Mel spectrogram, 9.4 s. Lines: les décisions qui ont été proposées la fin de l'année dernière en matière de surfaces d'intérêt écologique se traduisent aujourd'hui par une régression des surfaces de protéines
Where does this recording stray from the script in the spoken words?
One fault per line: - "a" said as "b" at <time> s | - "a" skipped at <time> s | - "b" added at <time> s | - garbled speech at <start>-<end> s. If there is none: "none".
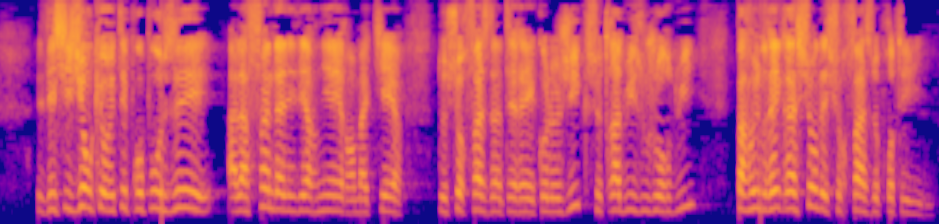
- "à" added at 2.3 s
